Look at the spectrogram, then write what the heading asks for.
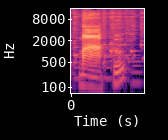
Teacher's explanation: Should be accented, and it is like in English on the ma, high and everything else low.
